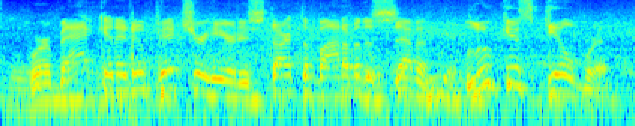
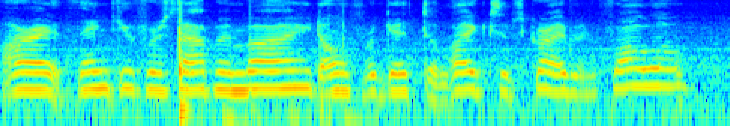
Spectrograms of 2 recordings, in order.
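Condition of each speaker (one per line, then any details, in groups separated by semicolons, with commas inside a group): No condition
Cerebral palsy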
